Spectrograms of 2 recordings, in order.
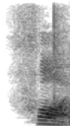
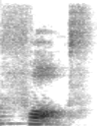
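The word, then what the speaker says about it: faux: word is their way एक्स इ silent it इ pronounce S फ फा इट इ नॉट फॉक्स इट इज फा द नेक्स्ट वन इज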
